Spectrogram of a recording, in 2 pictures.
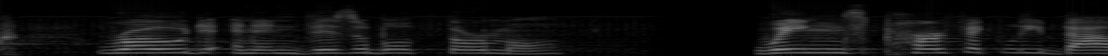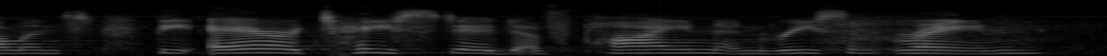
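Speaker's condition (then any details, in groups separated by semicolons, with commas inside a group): No condition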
